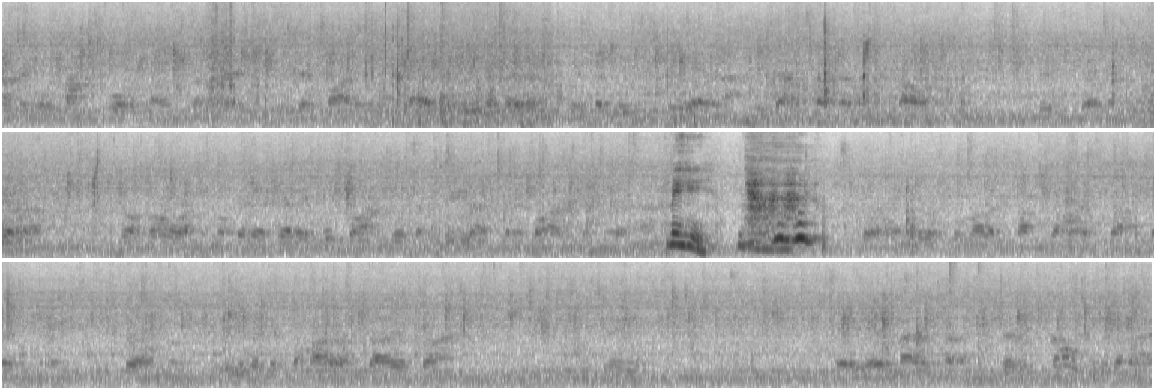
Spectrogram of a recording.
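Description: A plastic scraper scrapes softly against a baking tray.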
